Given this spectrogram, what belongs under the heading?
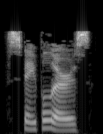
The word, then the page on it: staplers: British English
